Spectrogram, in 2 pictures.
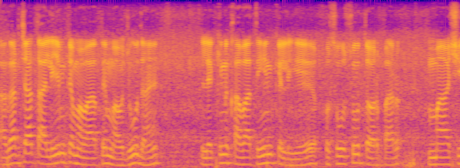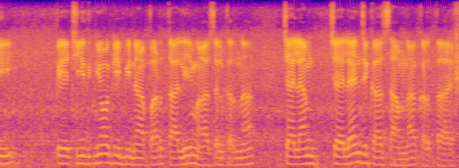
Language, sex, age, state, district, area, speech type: Urdu, male, 60+, Uttar Pradesh, Shahjahanpur, rural, spontaneous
